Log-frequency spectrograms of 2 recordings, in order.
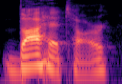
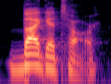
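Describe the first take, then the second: First: The name is given its Ukrainian pronunciation. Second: The name is given its Russian pronunciation. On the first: "In Ukrainian, it's Bahatar" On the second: "I just said the Russian pronunciation"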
